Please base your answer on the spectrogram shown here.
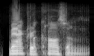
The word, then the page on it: macrocosm: American English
